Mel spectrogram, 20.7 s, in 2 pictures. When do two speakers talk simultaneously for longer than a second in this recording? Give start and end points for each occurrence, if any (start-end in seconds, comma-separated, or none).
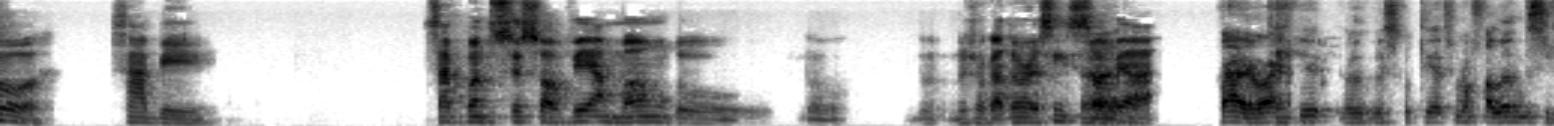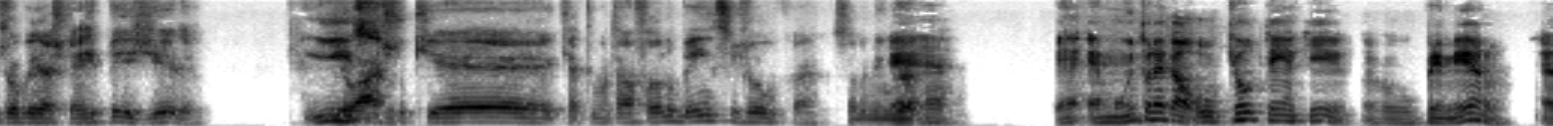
none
